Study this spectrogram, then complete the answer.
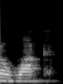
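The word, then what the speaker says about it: walk: তারপর ওয়াক, এটা দেখেন এল will be silent here, ওয়াক, এলটা কিন্তু স্যার সাইলেন্ট থাকবে, ওয়াক হাঁটা, আর রান দৌড়ানো, ঠিক স্যার আছে?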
